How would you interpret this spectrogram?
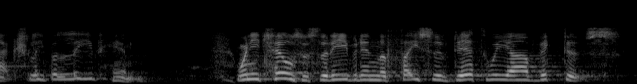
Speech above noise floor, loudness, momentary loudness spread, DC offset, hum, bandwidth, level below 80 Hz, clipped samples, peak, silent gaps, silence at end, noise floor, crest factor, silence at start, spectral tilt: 33 dB; -35 LUFS; 13 LU; under 0.1%; none; 5.8 kHz; -84 dBFS; under 0.1%; -18 dBFS; none; 0.2 s; -67 dBFS; 18 dB; 0 s; -3 dB/octave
